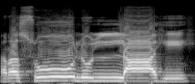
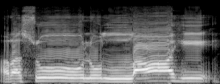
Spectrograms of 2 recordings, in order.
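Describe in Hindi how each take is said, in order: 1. अल्लाह में L की आवाज़ बारीक और हल्की होती है। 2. अल्लाह में L की आवाज़ मोटी और भारी होती है। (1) "लफ्ज़ अल्लाह को बारीक आवाज़ में पढ़ना गलत होगा" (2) "इसलिए हम इसको मोटी आवाज़ में पढ़ेंगे"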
